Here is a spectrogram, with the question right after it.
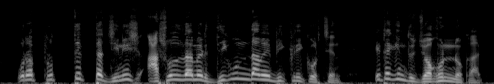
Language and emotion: Bengali, disgusted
